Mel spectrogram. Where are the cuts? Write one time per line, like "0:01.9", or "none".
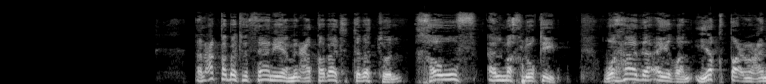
0:04.1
